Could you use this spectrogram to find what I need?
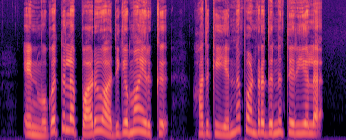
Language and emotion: Tamil, sad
